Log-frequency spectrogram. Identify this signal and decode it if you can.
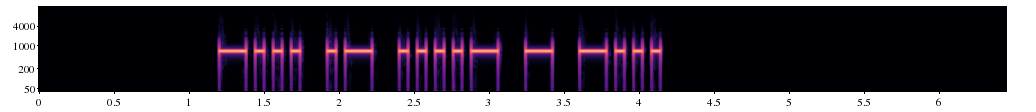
Morse code, heard as a keyed tone, about 20 wpm, 700 Hz. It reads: BA4TB
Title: Call Signs Repeated 2x - 20wpm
